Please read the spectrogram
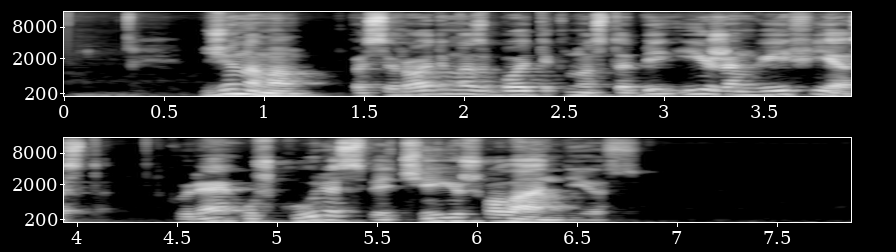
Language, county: Lithuanian, Vilnius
